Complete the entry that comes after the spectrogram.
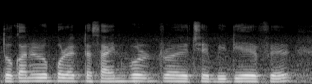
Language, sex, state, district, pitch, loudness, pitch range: Bengali, male, Tripura, West Tripura, 145 Hz, -14 LUFS, 140-150 Hz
